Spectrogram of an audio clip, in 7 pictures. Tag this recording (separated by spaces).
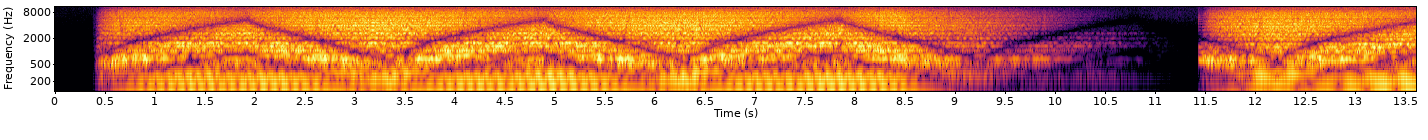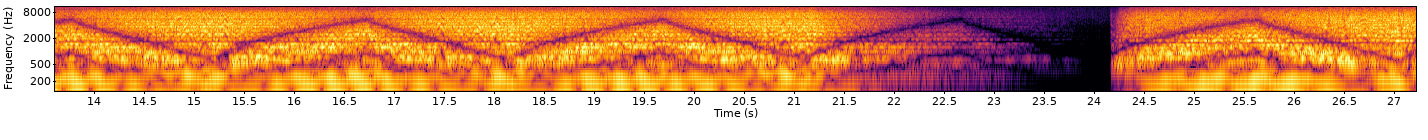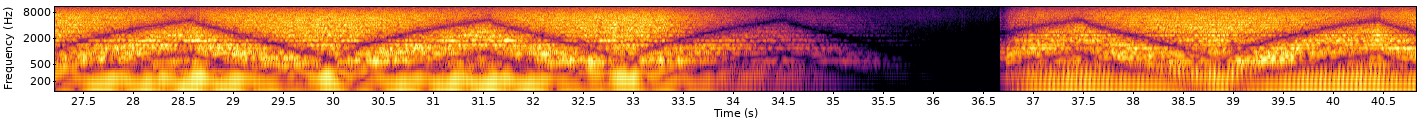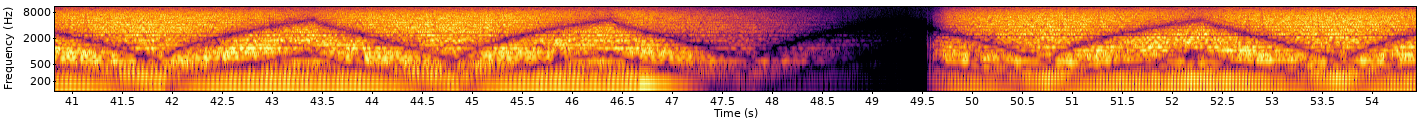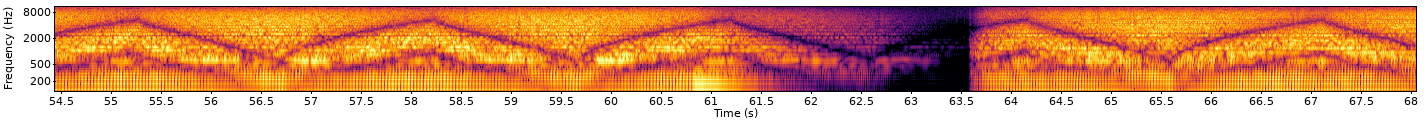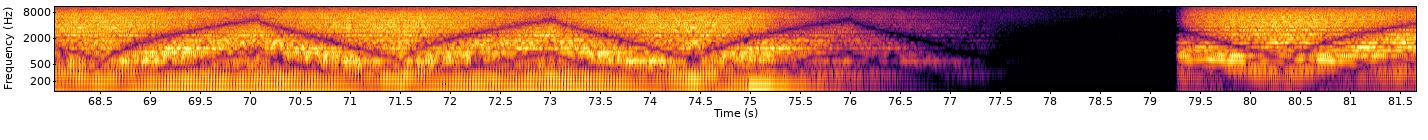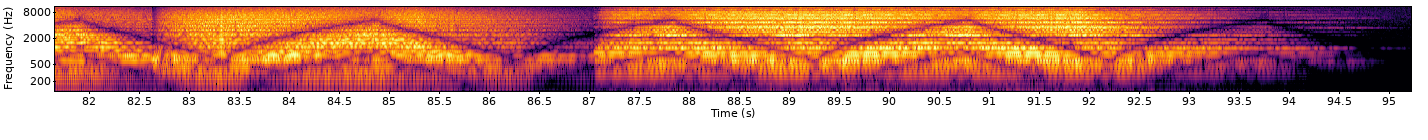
analogue Phaser strings Solina chords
